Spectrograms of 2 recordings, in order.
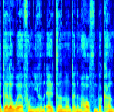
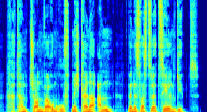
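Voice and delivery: higher, louder exasperated complaint; grumpy outburst; 8 semitones higher, 5 dB louder than usual. A narrator's reading. Sick man snapping at a colleague on the phone, exasperated. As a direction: demand an explanation, annoyed and raised. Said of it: "beendete mürrisch das Gespräch".

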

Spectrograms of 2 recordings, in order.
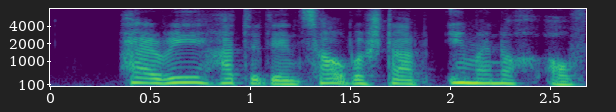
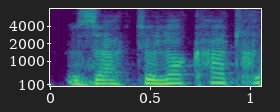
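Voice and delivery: plain reading voice

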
